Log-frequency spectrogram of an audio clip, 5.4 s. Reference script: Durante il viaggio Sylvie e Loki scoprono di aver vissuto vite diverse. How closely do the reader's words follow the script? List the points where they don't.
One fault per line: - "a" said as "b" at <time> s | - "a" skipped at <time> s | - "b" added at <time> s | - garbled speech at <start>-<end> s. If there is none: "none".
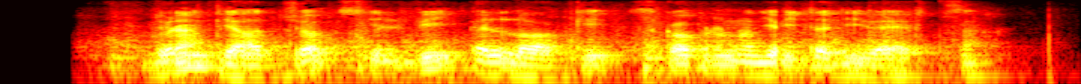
- "il" skipped at 1.1 s
- "aver vissuto" skipped at 3.9 s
